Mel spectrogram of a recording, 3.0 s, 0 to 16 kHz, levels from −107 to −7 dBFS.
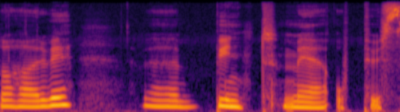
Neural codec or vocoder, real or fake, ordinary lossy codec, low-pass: none; real; none; 14.4 kHz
